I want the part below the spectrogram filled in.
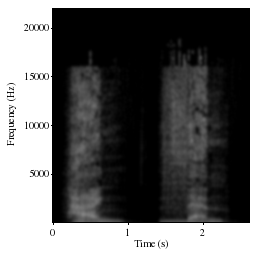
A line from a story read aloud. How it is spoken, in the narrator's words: croaked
